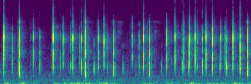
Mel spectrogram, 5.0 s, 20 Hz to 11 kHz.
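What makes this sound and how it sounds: A purple Xinmeng M71 70% mechanical keyboard with PBT keycaps, lubed switches and a tape-modded case rests on a desk mat and is typed on steadily with the fingertips of both hands. About thirty short, crisp clacks follow in an uneven rhythm, each dying away almost instantly. The tone is bright and clicky with a high-mid ring and very little low thump.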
